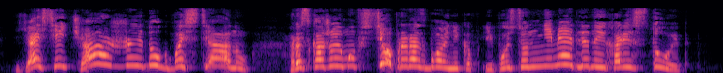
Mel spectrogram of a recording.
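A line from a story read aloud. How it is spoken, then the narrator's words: Butcher shouting. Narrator (Russian): Мясник закричал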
